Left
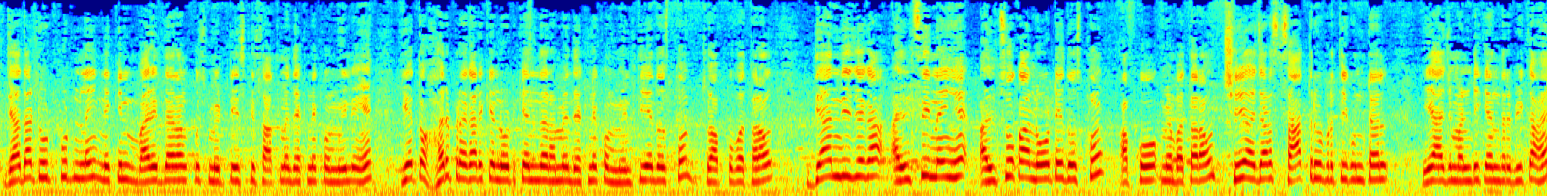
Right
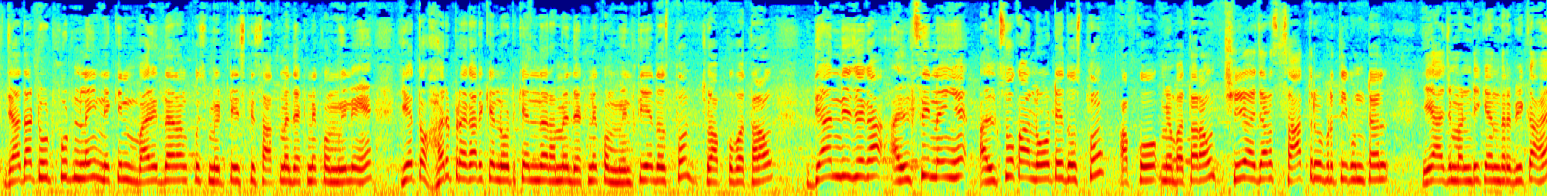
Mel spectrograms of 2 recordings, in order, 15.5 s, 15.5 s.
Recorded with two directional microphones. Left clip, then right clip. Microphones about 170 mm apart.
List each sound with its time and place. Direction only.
0.0 s speech: centre (ahead or behind)
12.3 s speech: 10° left (ahead or behind); by 15.4 s 5° right (ahead or behind)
